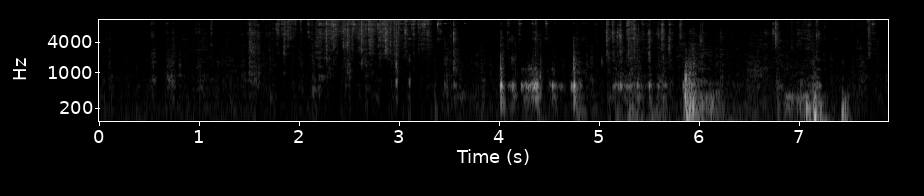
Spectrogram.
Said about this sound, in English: It is starting to rain right now, but that's okay.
